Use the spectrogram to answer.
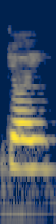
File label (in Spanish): "yoi", Silabas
